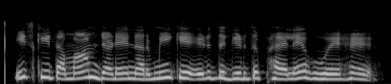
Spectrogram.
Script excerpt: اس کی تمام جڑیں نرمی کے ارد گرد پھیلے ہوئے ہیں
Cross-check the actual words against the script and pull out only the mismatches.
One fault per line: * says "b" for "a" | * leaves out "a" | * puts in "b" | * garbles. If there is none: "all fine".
all fine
